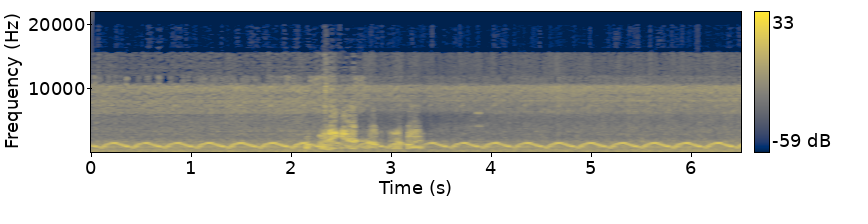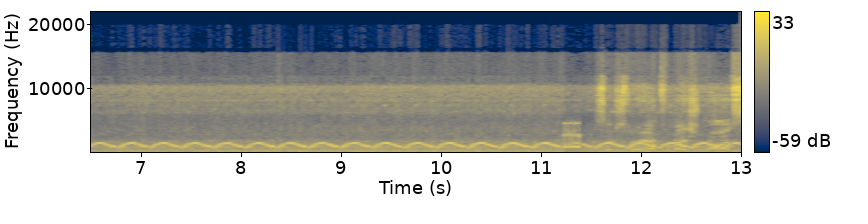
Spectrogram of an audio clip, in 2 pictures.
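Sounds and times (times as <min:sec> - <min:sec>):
police siren yelp: 0:00.0 - 0:13.0.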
